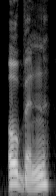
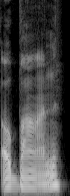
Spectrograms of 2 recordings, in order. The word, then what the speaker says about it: Oban: couple years ago I was at what is pronounced Obin which we would say Oban the scotch I was just sitting out looking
